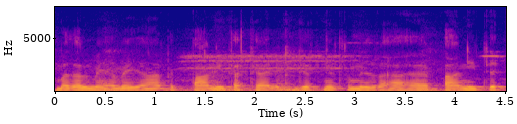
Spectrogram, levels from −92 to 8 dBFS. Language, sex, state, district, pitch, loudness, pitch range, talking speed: Hindi, male, Chandigarh, Chandigarh, 145 Hz, -17 LUFS, 140-145 Hz, 200 wpm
